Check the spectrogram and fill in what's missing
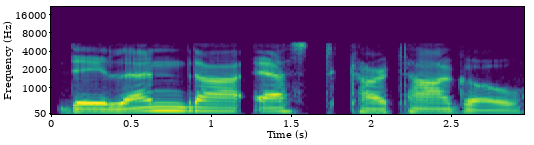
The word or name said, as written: delenda est Carthago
